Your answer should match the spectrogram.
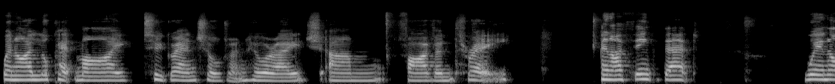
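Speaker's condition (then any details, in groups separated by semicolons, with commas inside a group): No condition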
